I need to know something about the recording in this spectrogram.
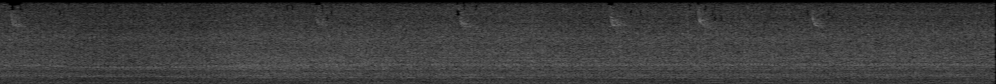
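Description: A small mower engine hums steadily.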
